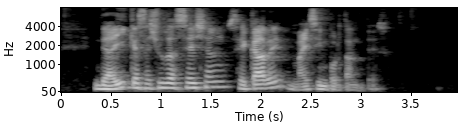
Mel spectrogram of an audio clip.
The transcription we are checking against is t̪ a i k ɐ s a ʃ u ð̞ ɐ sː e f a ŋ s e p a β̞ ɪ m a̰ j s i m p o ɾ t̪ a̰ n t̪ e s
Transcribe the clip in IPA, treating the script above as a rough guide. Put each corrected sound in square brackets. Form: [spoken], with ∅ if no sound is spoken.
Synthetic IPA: [d̪] a i k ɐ s a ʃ u ð̞ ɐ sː e [ʃ] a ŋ s e [k] a β̞ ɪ m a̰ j s i m p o ɾ t̪ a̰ n t̪ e s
